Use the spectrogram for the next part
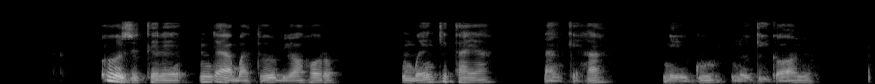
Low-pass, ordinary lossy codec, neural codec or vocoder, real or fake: none; none; codec, 16 kHz, 6 kbps, DAC; fake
